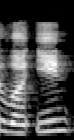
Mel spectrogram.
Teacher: ये देखिए, व इन, यहाँ नून साकिन है, नून साकिन के बाद जो है खा आ रहा है, और खा जो है हरूफ हल्की का वर्ड है, तो हम यहाँ इजहार करेंगे और हम इसे बिना गुन्ने के पढ़ेंगे।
